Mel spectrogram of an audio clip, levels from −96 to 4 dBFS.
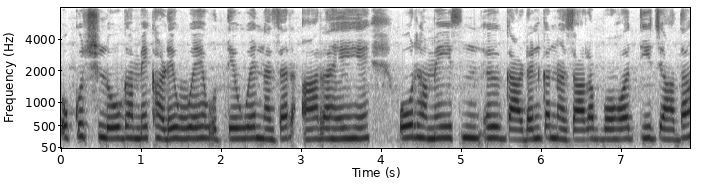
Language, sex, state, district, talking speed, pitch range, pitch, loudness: Hindi, female, Maharashtra, Chandrapur, 160 wpm, 225-240 Hz, 235 Hz, -14 LUFS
